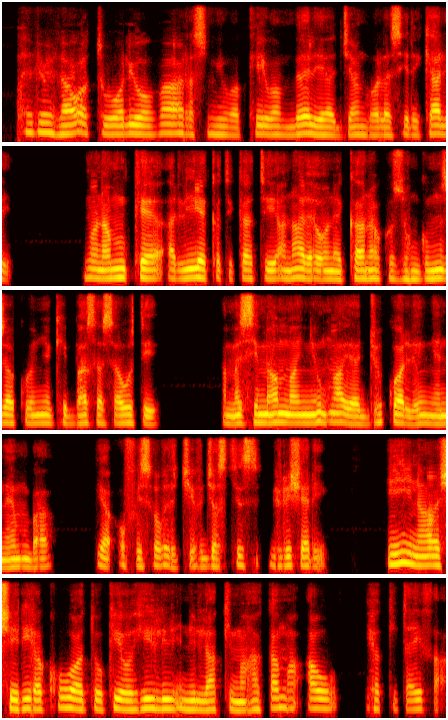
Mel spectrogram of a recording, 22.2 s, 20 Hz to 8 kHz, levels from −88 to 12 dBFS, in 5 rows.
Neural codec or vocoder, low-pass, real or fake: codec, 16 kHz in and 24 kHz out, 0.8 kbps, FocalCodec, streaming, 65536 codes; 7.2 kHz; fake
